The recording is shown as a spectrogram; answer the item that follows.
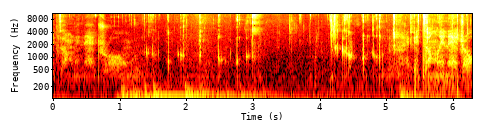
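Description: Gum chews wetly and crunches close to the ear in steady, repeated bites while a soft voice whispers over the top throughout.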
